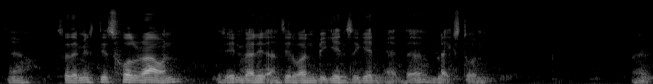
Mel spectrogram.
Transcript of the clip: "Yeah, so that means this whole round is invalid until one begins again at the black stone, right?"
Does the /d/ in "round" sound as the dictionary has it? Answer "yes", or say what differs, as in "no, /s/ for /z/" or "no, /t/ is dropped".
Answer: yes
